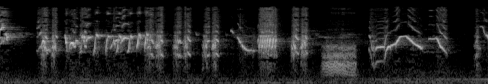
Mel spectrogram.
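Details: Morning song of a very vocal white-eyed Javan myna used to coach other birds: dense scratchy chatter, a buzzy rasp, then clear slurred whistles rising and falling.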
